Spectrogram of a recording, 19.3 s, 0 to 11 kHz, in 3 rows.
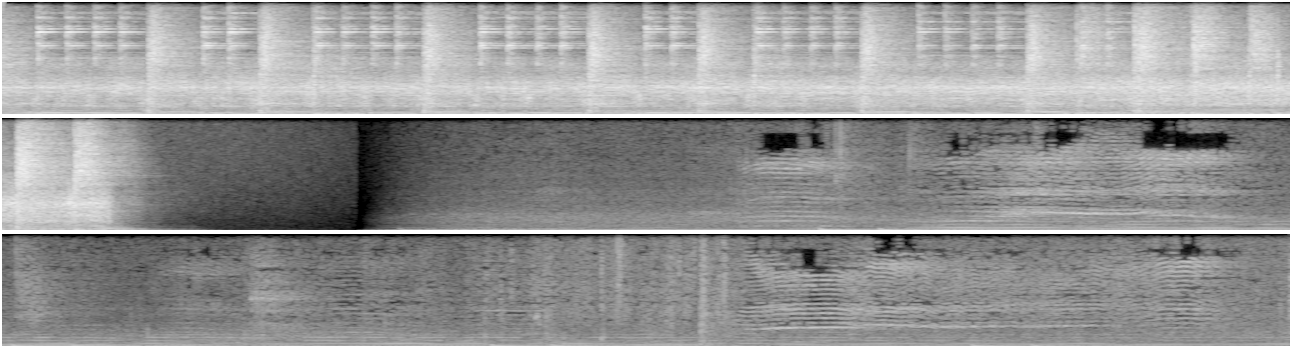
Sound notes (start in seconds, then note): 8.4 ominous music; 12.0 infant crying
